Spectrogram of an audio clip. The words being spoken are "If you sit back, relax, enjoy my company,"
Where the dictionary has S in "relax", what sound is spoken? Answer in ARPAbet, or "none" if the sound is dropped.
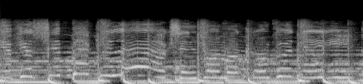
SH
